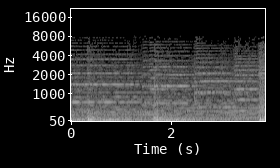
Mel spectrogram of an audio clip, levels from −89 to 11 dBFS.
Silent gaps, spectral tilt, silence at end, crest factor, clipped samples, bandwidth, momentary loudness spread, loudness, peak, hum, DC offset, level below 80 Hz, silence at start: none; -6 dB/octave; 0 s; 18 dB; under 0.1%; 8.2 kHz; 5 LU; -28 LUFS; -8 dBFS; none; under 0.1%; -30 dBFS; 0 s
